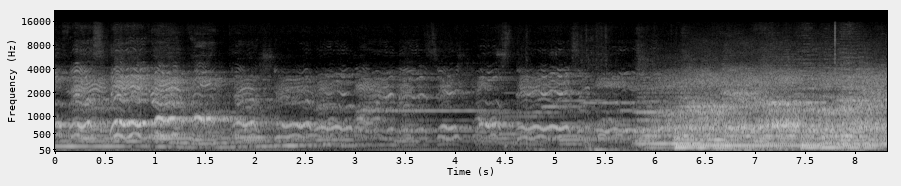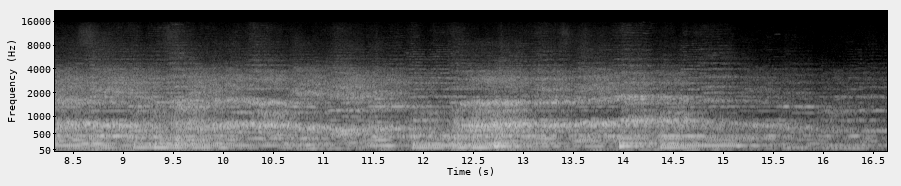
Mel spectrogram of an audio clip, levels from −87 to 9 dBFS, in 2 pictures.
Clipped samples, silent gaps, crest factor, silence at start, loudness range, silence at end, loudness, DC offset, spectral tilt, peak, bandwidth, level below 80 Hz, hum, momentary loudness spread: under 0.1%; none; 16 dB; 0 s; 10 LU; 0 s; -20 LUFS; under 0.1%; -7 dB/octave; -4 dBFS; 14.5 kHz; -44 dBFS; none; 13 LU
